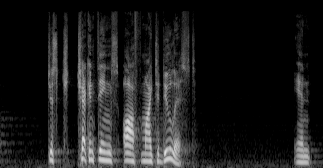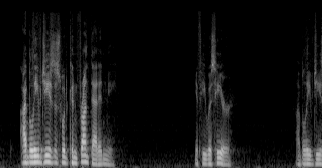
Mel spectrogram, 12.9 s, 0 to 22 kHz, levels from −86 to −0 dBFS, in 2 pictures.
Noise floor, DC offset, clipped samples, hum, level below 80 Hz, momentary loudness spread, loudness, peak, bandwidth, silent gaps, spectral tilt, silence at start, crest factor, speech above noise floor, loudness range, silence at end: -71 dBFS; under 0.1%; under 0.1%; none; -60 dBFS; 17 LU; -24 LUFS; -4 dBFS; 16.5 kHz; none; -6 dB/octave; 0.95 s; 22 dB; 48 dB; 14 LU; 0 s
